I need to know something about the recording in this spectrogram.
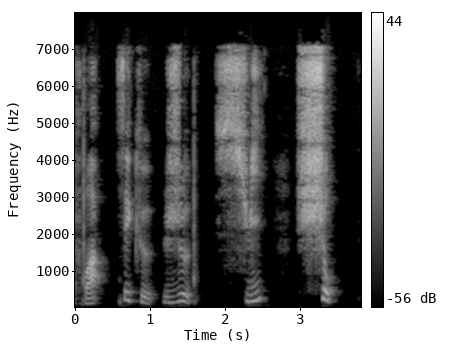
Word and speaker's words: chaud: Chaud s'écrit ch, o. Donc avec CH et le son O qui s'écrit A et U. À la fin, il y avait un D qui était déjà placé. C'est une lettre coquine qu'on n'entend pas, mais qui doit être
